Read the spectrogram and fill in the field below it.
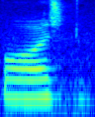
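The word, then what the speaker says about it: perched: form स the rooster पच्ड ऑन the tree तो क्या देखा रूस्टर को पस्ड यानी कि बैठे ऑन द ट्री यानी कि पेड़ पे तो यहां पे हमारा आर साइलेंट होगा इसे पोजड बोलेंगे ऑन द ट्री यानी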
